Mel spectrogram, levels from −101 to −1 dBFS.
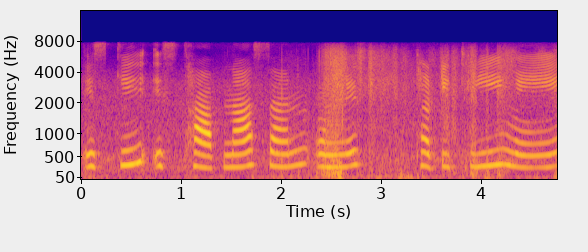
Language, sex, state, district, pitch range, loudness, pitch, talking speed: Hindi, male, Madhya Pradesh, Dhar, 275-300 Hz, -17 LUFS, 285 Hz, 90 wpm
